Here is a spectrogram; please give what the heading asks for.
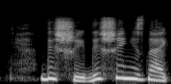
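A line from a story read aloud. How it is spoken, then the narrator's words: Gentle. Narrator (Russian): ласково сказал доктор Пилюлькин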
